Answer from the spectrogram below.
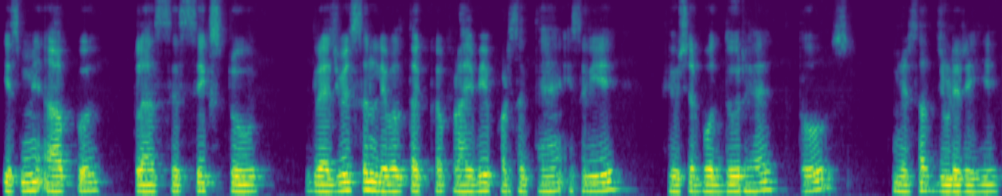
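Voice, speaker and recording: Through a dull lo-fi recording, an Indian-accented man gives a step-by-step spoken maths lesson, repeating terms as he goes. His lowish voice is mellow and level, at a measured pace.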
